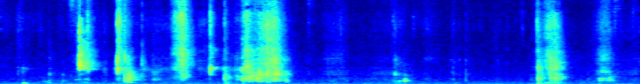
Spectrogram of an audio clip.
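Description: Fingers rake and scratch through sand in a plastic tray.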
